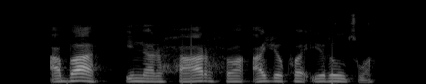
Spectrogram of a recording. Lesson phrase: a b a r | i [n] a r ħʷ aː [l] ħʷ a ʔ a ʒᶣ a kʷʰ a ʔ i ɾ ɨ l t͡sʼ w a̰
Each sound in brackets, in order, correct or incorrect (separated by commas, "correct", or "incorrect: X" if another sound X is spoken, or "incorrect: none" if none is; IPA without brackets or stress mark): correct, incorrect: r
